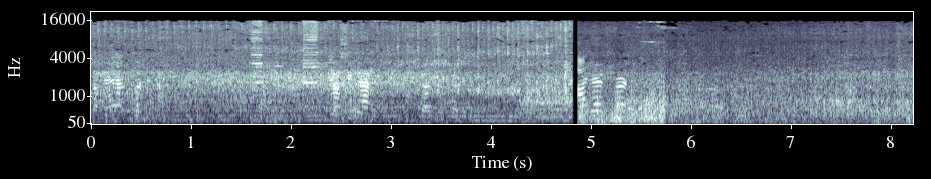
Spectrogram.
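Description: Highway traffic heard from inside a moving vehicle: engines running steadily, with indistinct voices over it. The sound cuts out for an instant about five seconds in, followed by a brief louder rumble.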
